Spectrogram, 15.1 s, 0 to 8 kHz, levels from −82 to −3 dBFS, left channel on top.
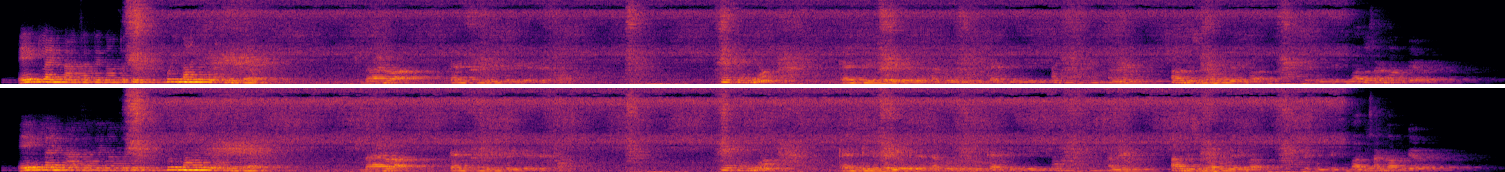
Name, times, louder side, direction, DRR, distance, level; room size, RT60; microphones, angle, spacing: voice 1, 0.2-2.6 7.2-7.7 10.5-10.6 10.9-11.1 11.7-11.9 13.6-13.8, left 1 dB, 40° left, -1 dB, 0.4 m, -27 dB
sound 1, 1.2-1.4 1.9-2.8 3.1-4.3 4.5-5.0 5.3-6.0 6.2-10.0 10.3-10.4 10.6-11.7 12.0-12.2 12.6-13.1, equal, ahead, 1.1 m, -37 dB
sound 2, 1.2-13.5, right 5 dB, 90° right, 0.4 m, -41 dB
sound 3, 2.0-10.0, equal, 50° right, 1.1 m, -45 dB
voice 2, 3.6-4.2 4.5-5.7 8.4-10.6 11.1-11.3 11.7-12.6 13.0-14.4, right 2 dB, 35° right, -2 dB, 0.5 m, -33 dB
5.2 x 2.4 x 2.2 m, 1.4 s
head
